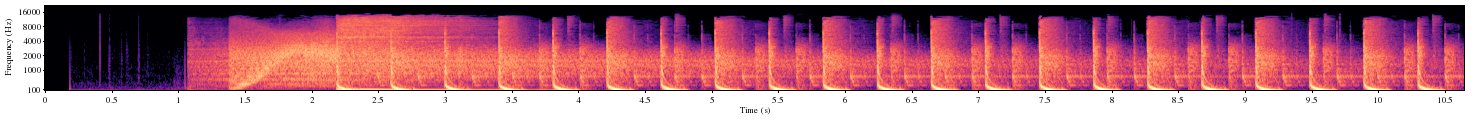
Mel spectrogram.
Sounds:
trance music, music

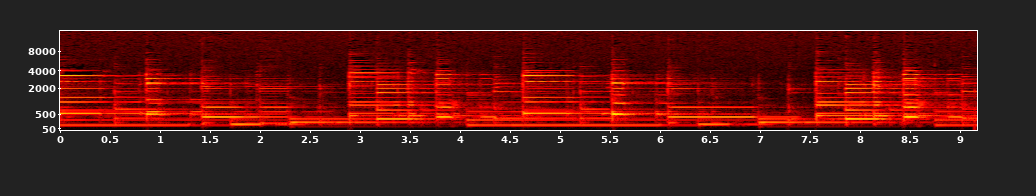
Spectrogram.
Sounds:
strum, music, musical instrument, plucked string instrument, acoustic guitar, guitar

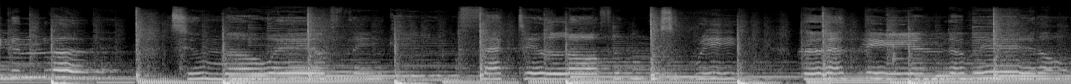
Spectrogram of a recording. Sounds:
christian music, music

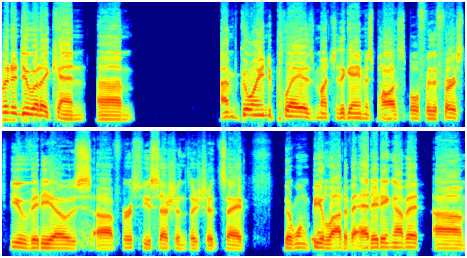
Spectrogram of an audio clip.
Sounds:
speech

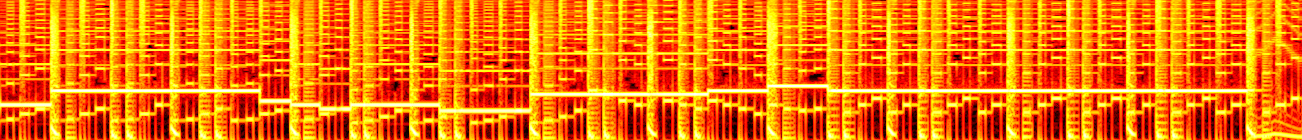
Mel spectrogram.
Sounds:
music, soundtrack music

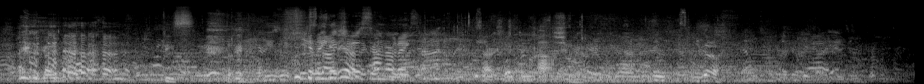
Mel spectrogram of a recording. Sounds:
speech

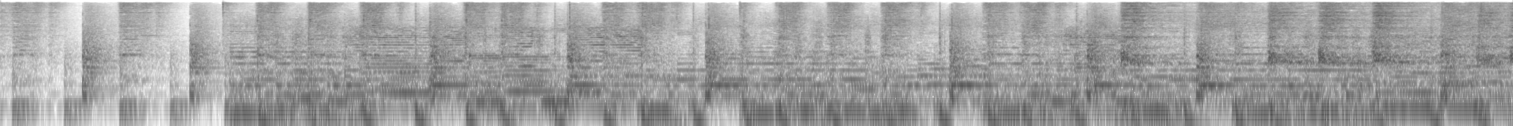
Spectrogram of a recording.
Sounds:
music

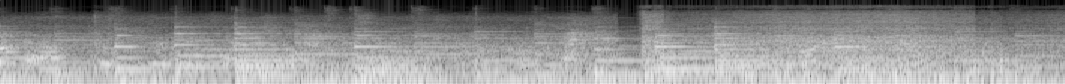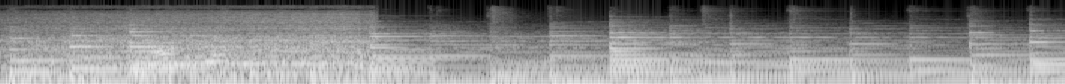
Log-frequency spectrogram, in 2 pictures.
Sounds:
hiss, music

